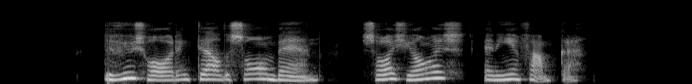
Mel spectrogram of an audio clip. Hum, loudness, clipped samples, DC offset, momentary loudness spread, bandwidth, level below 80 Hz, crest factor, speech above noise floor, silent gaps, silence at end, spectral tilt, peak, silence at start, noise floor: none; -20 LUFS; under 0.1%; under 0.1%; 13 LU; 7.8 kHz; -60 dBFS; 18 dB; 61 dB; 3.55-3.61 s; 1.1 s; -4.5 dB/octave; -4 dBFS; 1.05 s; -80 dBFS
